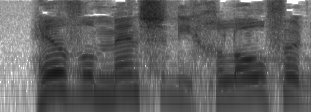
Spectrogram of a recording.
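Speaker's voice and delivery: normal talking voice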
